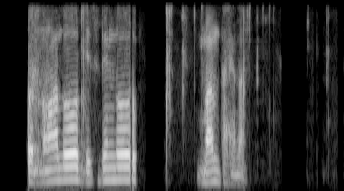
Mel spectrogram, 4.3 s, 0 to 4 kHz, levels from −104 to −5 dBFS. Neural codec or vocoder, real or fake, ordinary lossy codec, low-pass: codec, 16 kHz, 4 kbps, FreqCodec, larger model; fake; none; 3.6 kHz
